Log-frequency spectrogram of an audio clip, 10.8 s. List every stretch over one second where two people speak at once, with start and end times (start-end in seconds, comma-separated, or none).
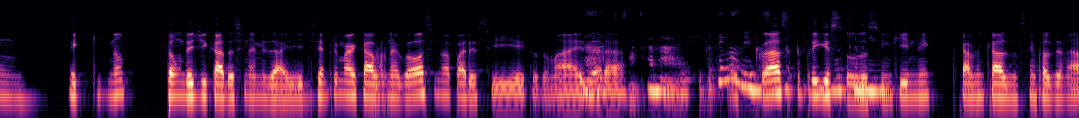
7.2-8.9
